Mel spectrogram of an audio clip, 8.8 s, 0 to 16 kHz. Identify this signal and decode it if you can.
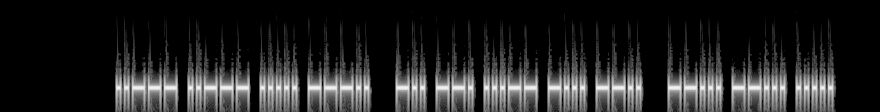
Morse code, heard as a keyed tone, about 30 wpm, 700 Hz. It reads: 2258 DG3BZ 775
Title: Worked All Europe DX Contest - QTC Exchange - 30wpm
